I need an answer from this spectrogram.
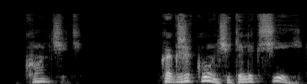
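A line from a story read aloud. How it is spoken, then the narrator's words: Quiet. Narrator (Russian): сказала она тихо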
